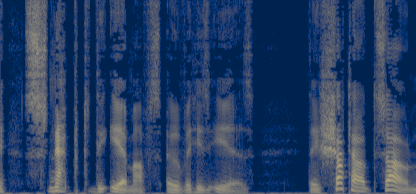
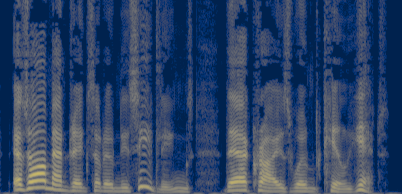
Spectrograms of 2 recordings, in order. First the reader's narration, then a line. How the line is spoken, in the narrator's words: she said calmly, as though she'd just done nothing more exciting than water a begonia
